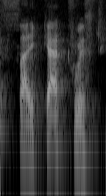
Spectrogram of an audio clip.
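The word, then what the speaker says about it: psychiatrist: यहाँ पे देखिएगा पी लिखा हुआ, लेकिन ये कंप्लीट साइलेंट होगा, इसको हम लोग बोलेंगे साइकेट्रिस्ट, यानी मानसिक रोग विशेषज्ञ।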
